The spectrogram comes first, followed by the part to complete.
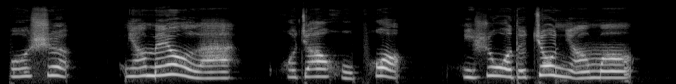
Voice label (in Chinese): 自然萝莉音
